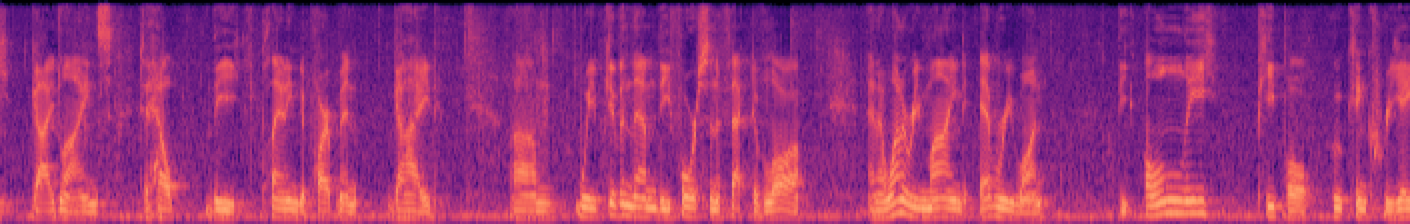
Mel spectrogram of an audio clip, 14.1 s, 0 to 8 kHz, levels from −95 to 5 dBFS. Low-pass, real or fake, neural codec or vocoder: 7.2 kHz; real; none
